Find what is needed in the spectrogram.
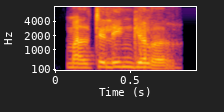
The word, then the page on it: multilingual: Indian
